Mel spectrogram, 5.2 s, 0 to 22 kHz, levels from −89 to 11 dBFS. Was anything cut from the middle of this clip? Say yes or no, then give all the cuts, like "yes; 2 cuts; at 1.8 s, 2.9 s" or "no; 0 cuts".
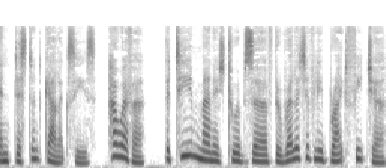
yes; 1 cut; at 1.4 s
